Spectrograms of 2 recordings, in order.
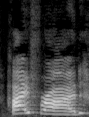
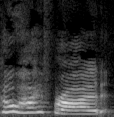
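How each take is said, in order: First: Loud, sassy "Hi, fraud"; a louder, cheeky hello; mock greeting. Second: High, slow, sugary "Oh, hi, fraud"; sing-song fake-sweet greeting; high drawn-out mock politeness; sarcastic hello.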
